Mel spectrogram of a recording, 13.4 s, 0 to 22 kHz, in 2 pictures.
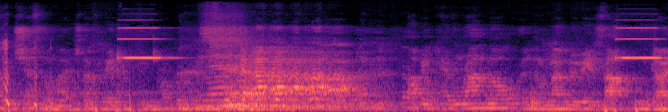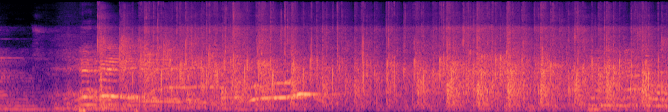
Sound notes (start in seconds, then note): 6.1 beep; 7.6 applause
